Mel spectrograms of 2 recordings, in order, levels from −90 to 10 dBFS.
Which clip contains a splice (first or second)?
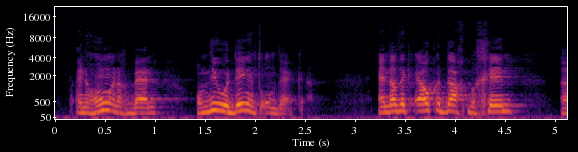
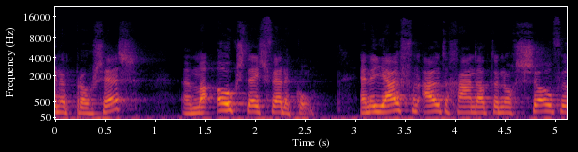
second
